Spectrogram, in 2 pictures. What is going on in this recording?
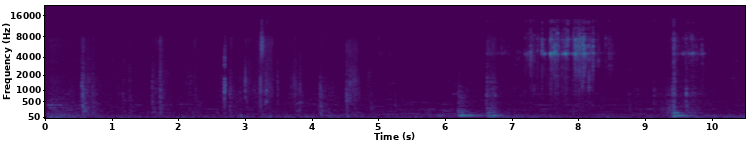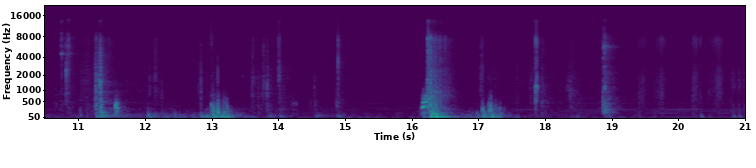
I walked to the bedroom while holding my keys. I used the keychain to open and close the door. After entering the room, I turned the light switch on.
